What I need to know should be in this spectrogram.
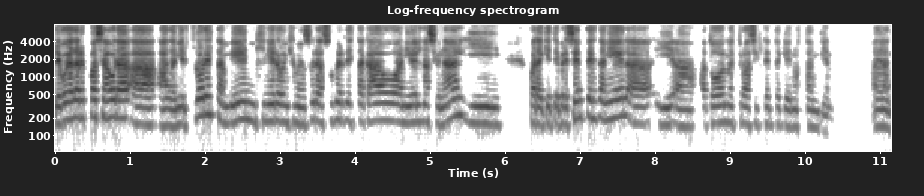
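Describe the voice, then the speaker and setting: A man with a Chilean accent speaks at a fairly quick pace in a high voice with ordinary pitch variation. The sound is dry and close, with no echo. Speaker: panel moderator. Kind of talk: panel discussion.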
